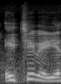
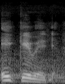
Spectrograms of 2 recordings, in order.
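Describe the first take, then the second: First: The second consonant is a 'ch' sound. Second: The second consonant is a 'k' sound. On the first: The speaker calls it wrong. "no sería echeveria" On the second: The speaker calls it right. "en la botánica la ch pronuncia k"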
